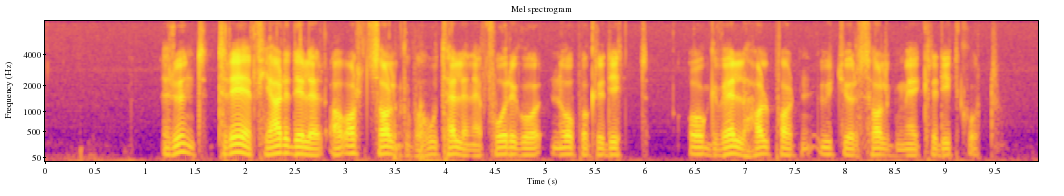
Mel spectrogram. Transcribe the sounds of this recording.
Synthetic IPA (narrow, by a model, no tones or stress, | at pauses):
ɾʉnt̪t̪ʰːɾeːfjæːɖəd̪eːləɾɑ̰ːʋɑlt̪sɑlɡpʰoːhʊt̪ʰɛlənəfoːɾəɡoːɳoːpʰoːkʰɾɛd̪ɪt̪ | oːɡʋɛlhɑlpʰɑʈɳ̩ʉːt̪ʰjøːɾsɑlɡmeːkʰɾɛd̪ɪt̪kʰʊ̰ʈ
